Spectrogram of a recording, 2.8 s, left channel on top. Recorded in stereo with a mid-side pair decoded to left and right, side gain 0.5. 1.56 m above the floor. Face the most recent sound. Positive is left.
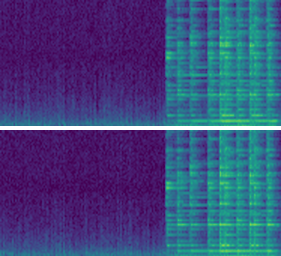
turn(degrees=-35)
